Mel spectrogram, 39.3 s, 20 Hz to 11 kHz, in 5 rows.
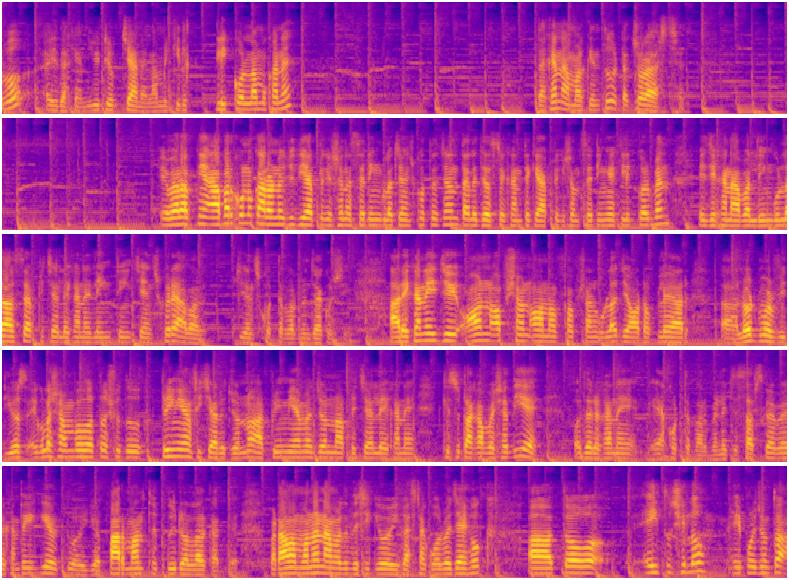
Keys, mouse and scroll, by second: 1.2 click, 13.4 click.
